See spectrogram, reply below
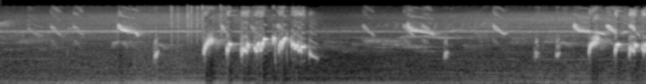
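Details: Training song of red-whiskered bulbuls meant to spur newly caught birds to sing: two lively bursts of fast, liquid, chirpy warbling separated by a pause with scattered slurred whistles, and a steady high hum.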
